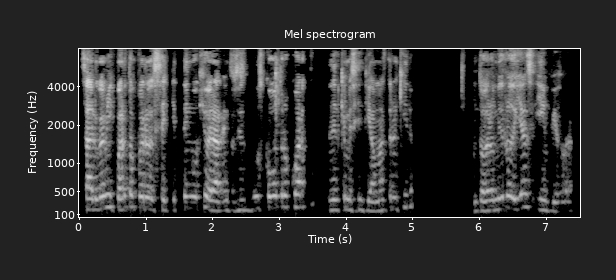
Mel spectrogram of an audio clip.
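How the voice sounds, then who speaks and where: At a church youth meeting, a young man shares his story as an earnest personal testimony, often starting over. His voice is high and steady, his pace fairly quick, and the lo-fi recording sounds dull.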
